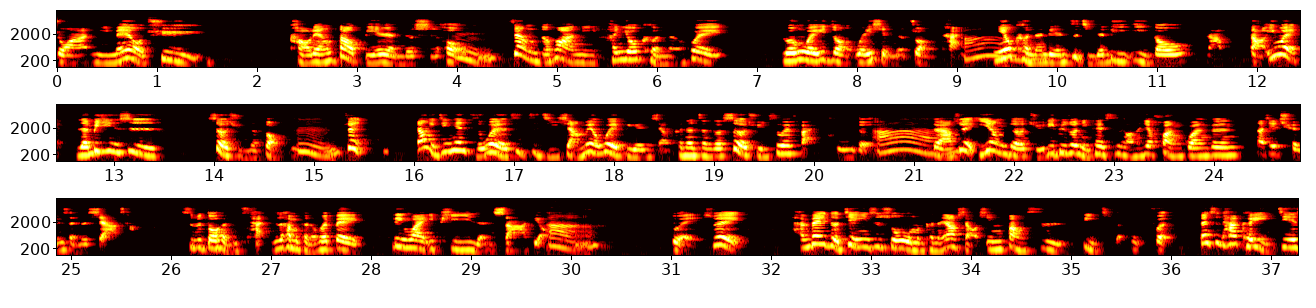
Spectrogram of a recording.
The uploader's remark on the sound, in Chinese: 由於為線上訪談，音質受網路狀況及技術層面影響，請多包涵。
